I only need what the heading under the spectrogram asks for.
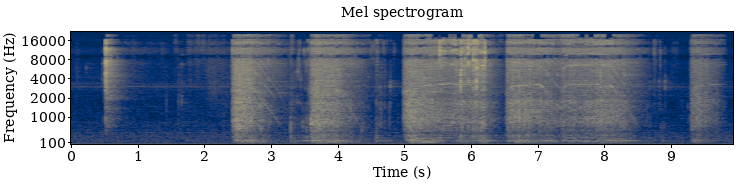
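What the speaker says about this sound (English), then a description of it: "use a handheld blender and just blend all of this until smooth" An electric hand blender whirs in several bursts through tomato sauce, starting and stopping with a grinding, churning buzz over a steady low hum.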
